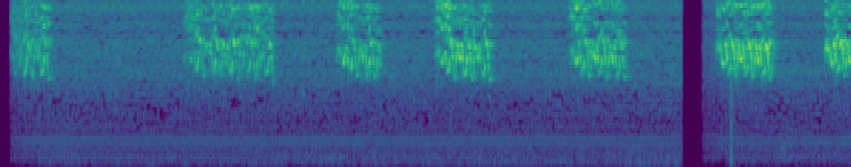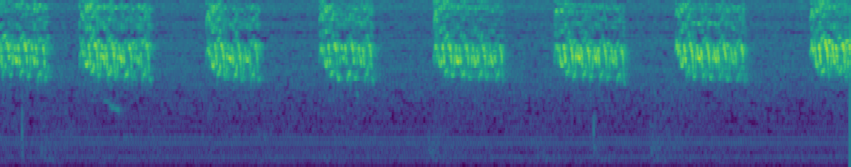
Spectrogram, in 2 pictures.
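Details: Budgerigars in a breeding setup of three pairs with a few chicks give bursts of bright, scratchy chirping chatter, repeated about once a second.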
